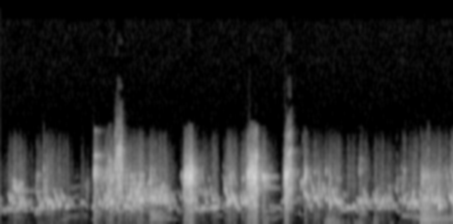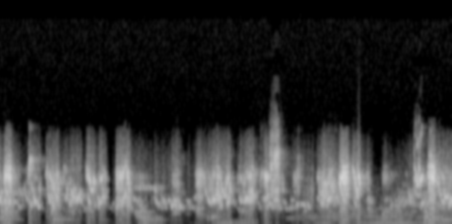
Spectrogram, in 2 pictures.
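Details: Happy budgerigars kept as pets chatter nonstop, with quick high twitters, squeaky warbles and brief buzzy notes tumbling over each other, plus a short steady whistled tone near the end.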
